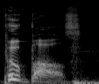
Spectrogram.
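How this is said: It is said as an angry declaration.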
